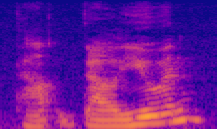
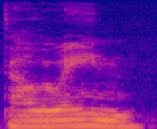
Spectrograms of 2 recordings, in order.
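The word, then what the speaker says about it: Dailuaine: Taluan, I believe. Taluan. Looks like Taluane in English, but anyway, Taluan.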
